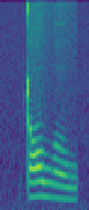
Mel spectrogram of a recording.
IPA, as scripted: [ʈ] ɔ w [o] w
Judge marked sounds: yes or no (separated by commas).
yes, yes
